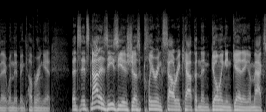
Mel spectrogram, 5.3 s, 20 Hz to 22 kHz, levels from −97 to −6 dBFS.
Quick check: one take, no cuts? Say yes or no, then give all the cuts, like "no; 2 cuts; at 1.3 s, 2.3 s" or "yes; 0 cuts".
yes; 0 cuts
